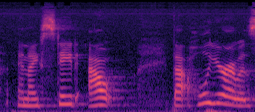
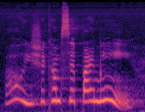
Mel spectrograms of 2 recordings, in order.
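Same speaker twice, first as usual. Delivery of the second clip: higher, sweet inviting voice of a kind woman; kind welcome; 10 semitones higher, 6 dB louder than usual. Retold or imitated. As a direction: welcome a scared newcomer gently.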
